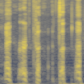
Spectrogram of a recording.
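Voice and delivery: breathy laugh through words. Real, not acted. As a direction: say it while laughing. Laughing, unvoiced.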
